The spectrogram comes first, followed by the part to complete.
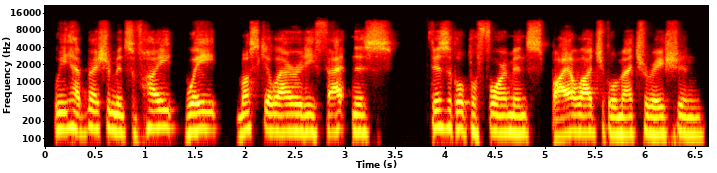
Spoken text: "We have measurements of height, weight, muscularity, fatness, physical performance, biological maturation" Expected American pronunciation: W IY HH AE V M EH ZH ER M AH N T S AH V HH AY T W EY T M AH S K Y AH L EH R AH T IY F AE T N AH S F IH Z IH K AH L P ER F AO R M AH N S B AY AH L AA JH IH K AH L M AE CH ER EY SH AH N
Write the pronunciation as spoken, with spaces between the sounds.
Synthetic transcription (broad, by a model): W IY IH V M EH ZH ER M AH N T S AH V HH AY T W EY T M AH S K Y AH L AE R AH T IY F AE T N AH S F IH Z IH K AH L P ER F AO R M AH N S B AY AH L AA JH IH K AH L M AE CH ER EY SH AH N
